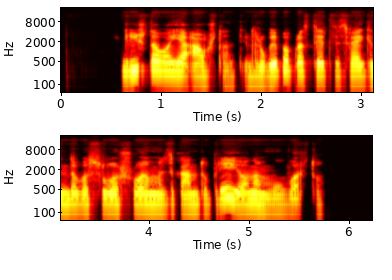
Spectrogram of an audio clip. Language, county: Lithuanian, Vilnius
